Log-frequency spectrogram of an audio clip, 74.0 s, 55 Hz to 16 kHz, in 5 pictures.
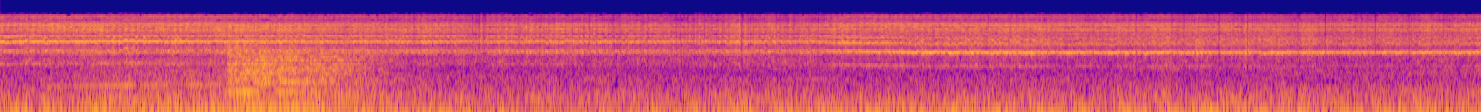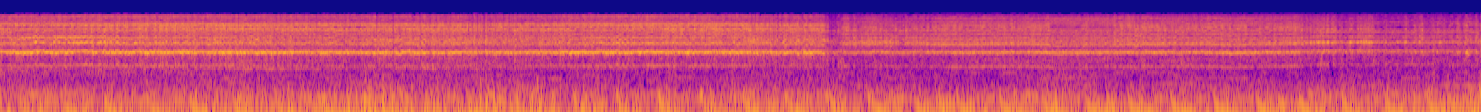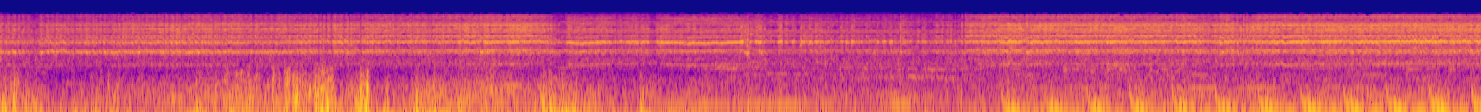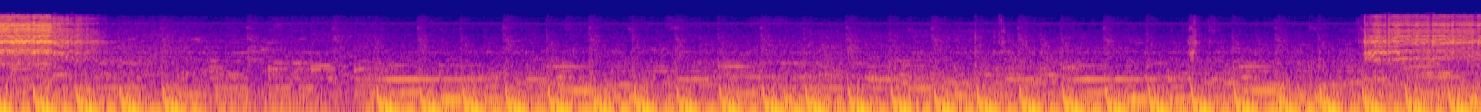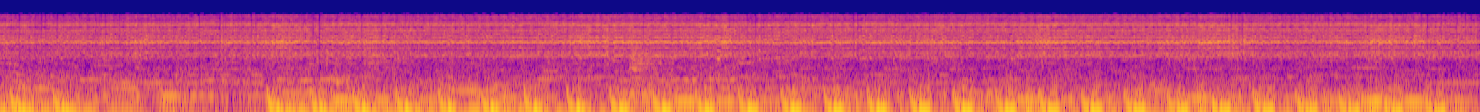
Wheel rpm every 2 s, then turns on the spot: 170, 170, 170, 170, 150, 150, 150, 150, 150, 150, 150, 150, 150, 150, 160, 160, 170, 160, 170, 170, 170, 170, 80, 0, 0, 0, 0, 0, 10, 90, 120, 120, 120, 120, 120, 120, 120.
none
